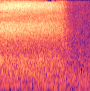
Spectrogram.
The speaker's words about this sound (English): Let's take a group deep breath on three. One, two, three.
